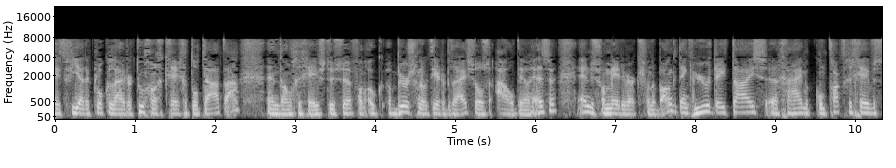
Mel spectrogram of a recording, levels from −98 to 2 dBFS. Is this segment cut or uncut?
cut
